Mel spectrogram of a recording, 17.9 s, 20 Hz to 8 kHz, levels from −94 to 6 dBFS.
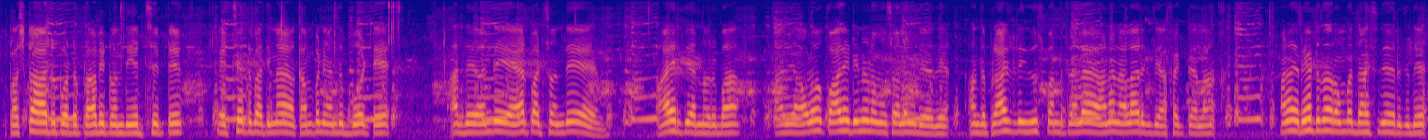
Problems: none marked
